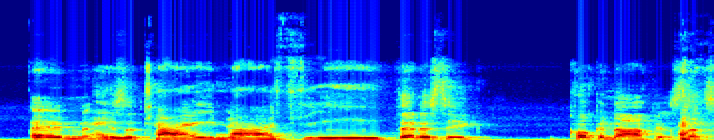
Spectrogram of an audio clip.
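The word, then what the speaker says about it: Kokkinakis: nick curios yeah and is it nice fantasy cockanakis that's how you say it oh he's got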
